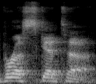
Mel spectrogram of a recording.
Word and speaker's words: bruschetta: a toaster oven so that's great also it's pronounced brascetta so there you go let's jump into the prep brusketta is a simple dish that requires only a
